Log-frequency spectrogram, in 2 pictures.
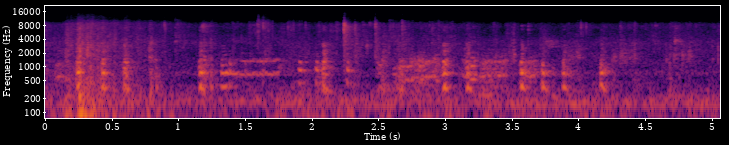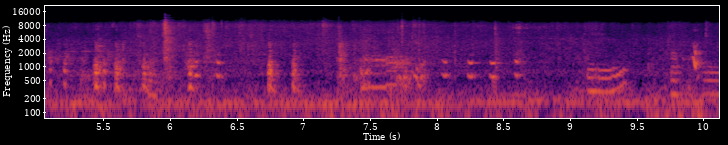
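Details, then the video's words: Backyard hens clucking in a flock: dense, irregular run of short sharp clucks with occasional longer nasal harmonic calls, overlapping birds throughout, steady low hum underneath. "Hens Clucking Roosters Crowing"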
